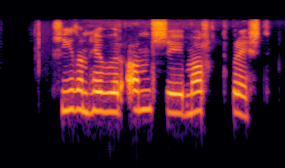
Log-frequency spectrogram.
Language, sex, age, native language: Icelandic, male, 7, Icelandic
